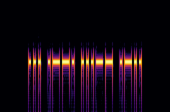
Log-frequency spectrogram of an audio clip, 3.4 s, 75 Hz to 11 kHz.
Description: Morse code, heard as a keyed tone, about 25 wpm, 700 Hz. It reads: SP3L
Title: DXCC-100 Call Signs - 4 Characters - Repeated 2x - 25wpm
